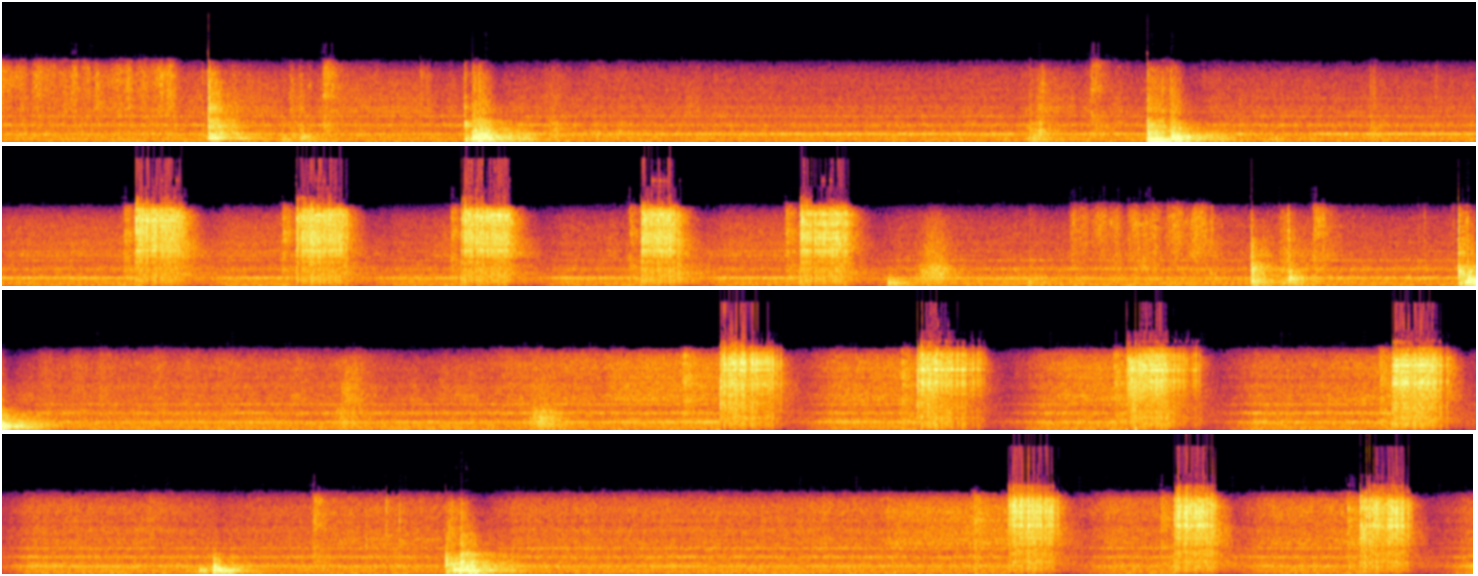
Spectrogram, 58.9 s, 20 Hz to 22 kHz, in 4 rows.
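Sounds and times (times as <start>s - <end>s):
crackling tack welds: 15.9s - 18.5s, 19.2s - 20.2s, 21.0s - 21.9s, 22.6s - 23.6s, 36.1s - 41.8s, 43.1s - 44.3s, 53.2s - 58.9s.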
